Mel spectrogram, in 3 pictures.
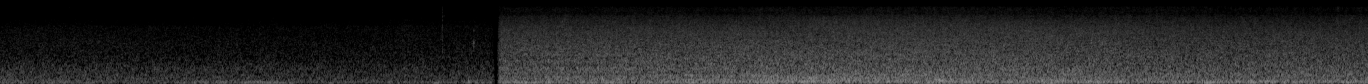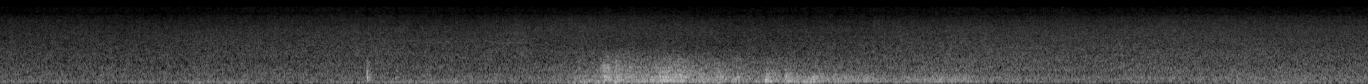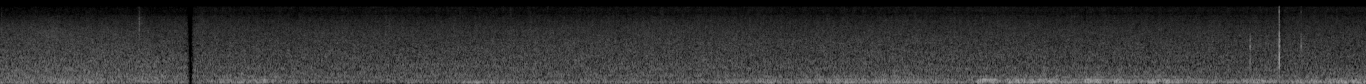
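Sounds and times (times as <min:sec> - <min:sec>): rain hissing: 0:03.4 - 0:41.0
thunder rumbling: 0:17.3 - 0:27.2.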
